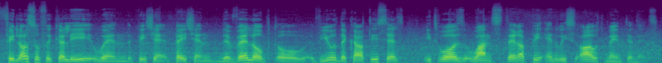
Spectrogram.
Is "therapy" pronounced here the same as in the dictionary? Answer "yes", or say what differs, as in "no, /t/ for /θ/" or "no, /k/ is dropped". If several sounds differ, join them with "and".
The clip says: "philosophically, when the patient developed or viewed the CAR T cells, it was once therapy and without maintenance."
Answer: no, /t/ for /θ/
